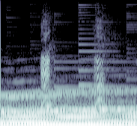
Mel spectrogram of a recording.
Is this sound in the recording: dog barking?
yes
